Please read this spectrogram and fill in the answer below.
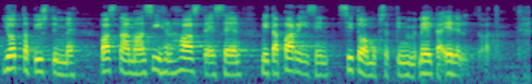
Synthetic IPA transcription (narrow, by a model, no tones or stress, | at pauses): jo̞t̪ːɑpyst̪ymːe | ʋɑst̪ɑːmɑːnsiːɦenɦɑːst̪e̞ːseːnmit̪æpɑriːsinsit̪o̞ːmukse̞t̪kinme̞jlt̪æ̰ede̞lːy̰t̪ːæʋæ̰t̪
